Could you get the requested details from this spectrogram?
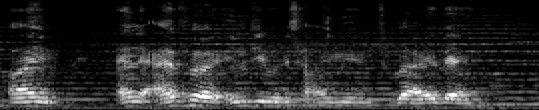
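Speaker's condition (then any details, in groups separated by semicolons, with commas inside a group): Cerebral palsy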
